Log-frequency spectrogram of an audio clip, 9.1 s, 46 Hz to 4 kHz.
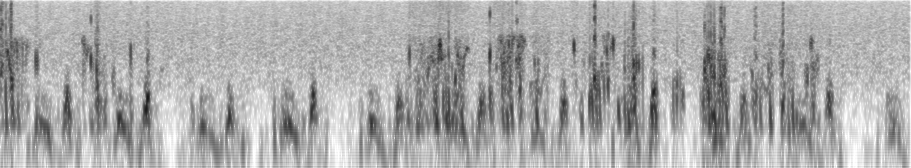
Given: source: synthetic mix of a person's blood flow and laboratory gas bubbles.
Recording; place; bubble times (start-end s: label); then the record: Doppler ultrasound of blood flow; precordium
0.00-0.32 s: bubbles
0.35-0.44 s: bubbles
0.83-1.10 s: bubbles
1.13-1.18 s: bubbles
1.30-1.36 s: bubbles
4.07-4.72 s: bubbles
4.89-5.53 s: bubbles
5.73-6.47 s: bubbles
6.72-6.88 s: bubbles
7.01-7.35 s: bubbles
7.51-8.02 s: bubbles
8.05-8.21 s: bubbles
From the record:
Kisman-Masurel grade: 332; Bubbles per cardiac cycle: rolling drumbeat, 9 or more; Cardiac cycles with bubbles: 50 to 99%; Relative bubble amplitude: moderate (0.250 to 0.450); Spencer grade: 3 (all of the cardiac periods contain showers or single bubble signals, but not dominating or overriding the cardiac motion signals); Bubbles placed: only in the low amplitude regions of the cardiac cycle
